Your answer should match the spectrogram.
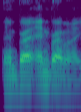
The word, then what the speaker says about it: Mbeumo: Mbeumo, yeah, that's how you say it.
